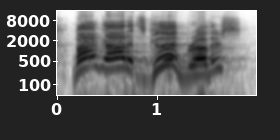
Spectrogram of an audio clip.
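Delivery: shrill, very loud, high-pitched yell. A narrator recounts calling out to his friends that night, yelling. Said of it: "I yelled to my friends".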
